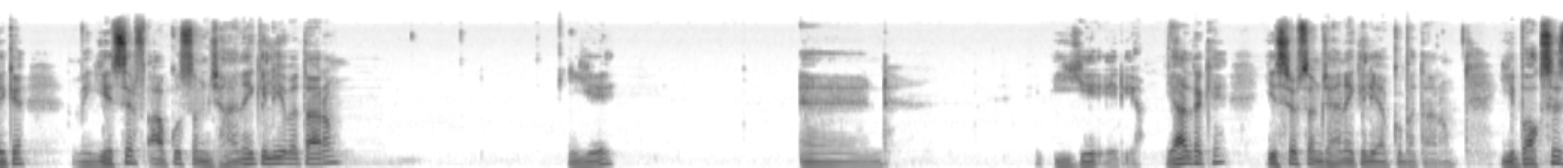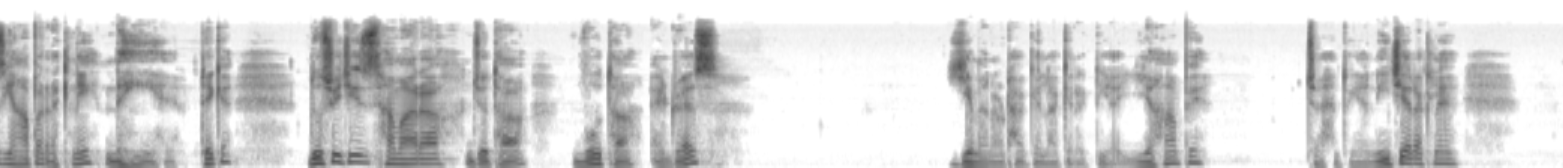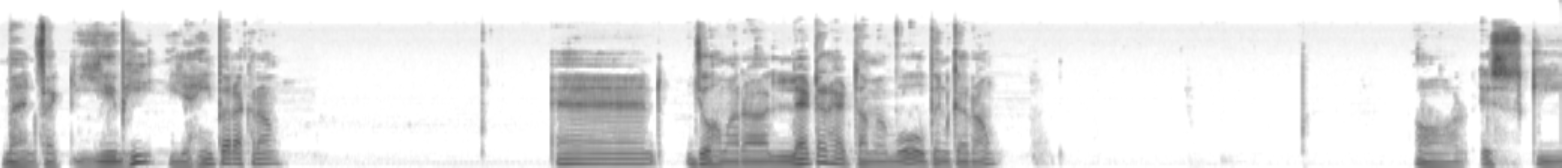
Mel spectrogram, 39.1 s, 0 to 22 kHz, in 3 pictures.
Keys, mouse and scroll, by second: 3.9 ctrl+alt+z, 6.2-13.2 alt+shift+drag, 15.5-17.4 alt+shift+drag, 17.4 ctrl+alt+shift+z, 18.6-24.8 alt+shift+drag, 24.8-25.4 alt+shift+scroll up 1, 26.2-38.0 shift+drag, 38.0 shift+space, 38.2 shift+click, 38.5 shift+space.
